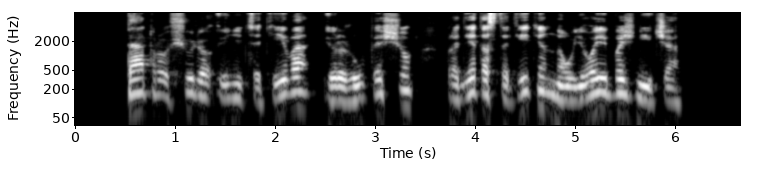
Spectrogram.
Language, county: Lithuanian, Vilnius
